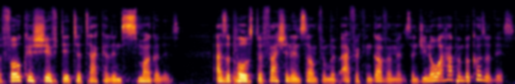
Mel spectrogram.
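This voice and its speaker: A man with a fairly high pitch at a very fast pace, ordinary pitch variation, a dry, close sound with no echo, and a very clean recording with a silent background. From England, Ugandan family. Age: young. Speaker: spoken word artist. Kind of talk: spoken word performance. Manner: rhythmic.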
